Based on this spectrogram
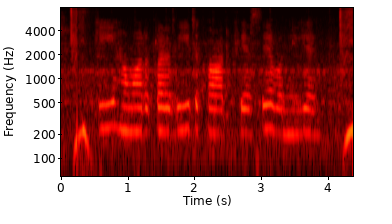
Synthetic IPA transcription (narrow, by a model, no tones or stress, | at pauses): kiɦɐmaːɾkəɾbiːd̪kaːʈkɛːsebəniɦɛː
